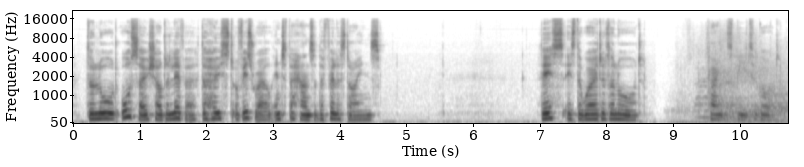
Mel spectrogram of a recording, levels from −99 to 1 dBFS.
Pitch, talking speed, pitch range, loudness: 165 Hz, 145 wpm, 150-180 Hz, -32 LUFS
